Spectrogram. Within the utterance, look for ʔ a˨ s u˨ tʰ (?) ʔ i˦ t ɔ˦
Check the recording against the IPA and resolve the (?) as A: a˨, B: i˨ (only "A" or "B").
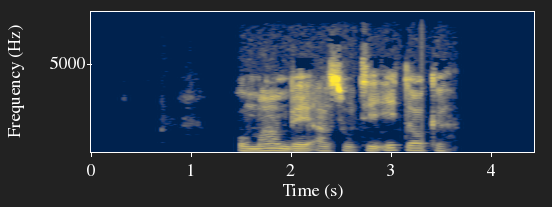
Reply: B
